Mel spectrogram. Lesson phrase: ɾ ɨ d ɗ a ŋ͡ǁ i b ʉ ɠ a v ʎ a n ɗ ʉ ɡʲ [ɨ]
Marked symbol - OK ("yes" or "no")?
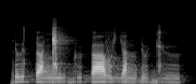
no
